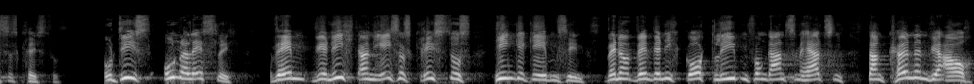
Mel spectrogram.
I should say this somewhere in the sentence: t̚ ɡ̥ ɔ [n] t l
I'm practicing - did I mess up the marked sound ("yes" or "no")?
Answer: yes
